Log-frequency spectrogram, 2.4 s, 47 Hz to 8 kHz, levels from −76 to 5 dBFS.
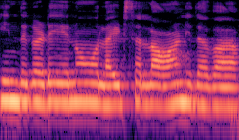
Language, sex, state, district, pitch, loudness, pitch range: Kannada, female, Karnataka, Gulbarga, 185 Hz, -13 LUFS, 175-190 Hz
